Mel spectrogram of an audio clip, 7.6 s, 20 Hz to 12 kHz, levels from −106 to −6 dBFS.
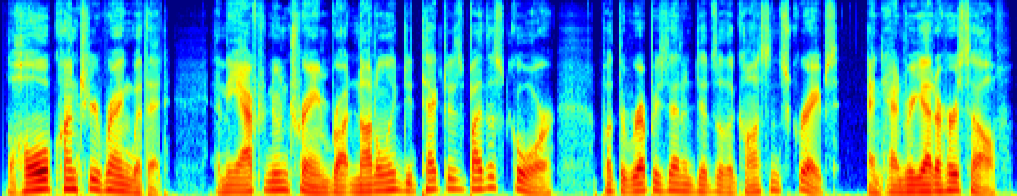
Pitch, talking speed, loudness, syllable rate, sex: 115 Hz, 210 wpm, -20 LUFS, 7.0 syllables/s, male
